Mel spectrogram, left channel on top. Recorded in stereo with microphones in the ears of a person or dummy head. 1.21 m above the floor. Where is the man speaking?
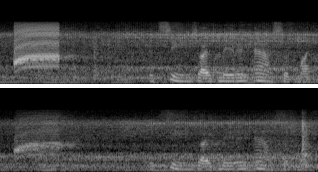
40° left (ahead or behind), 1.1 m.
